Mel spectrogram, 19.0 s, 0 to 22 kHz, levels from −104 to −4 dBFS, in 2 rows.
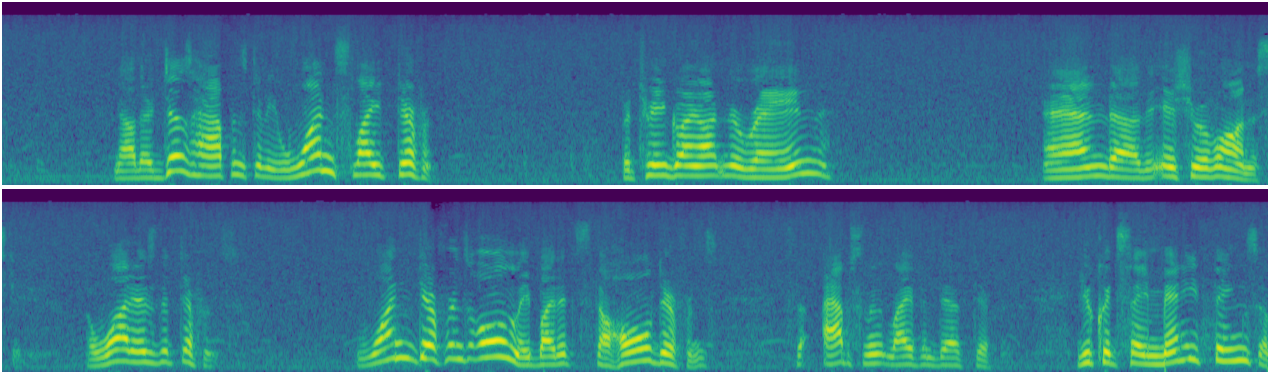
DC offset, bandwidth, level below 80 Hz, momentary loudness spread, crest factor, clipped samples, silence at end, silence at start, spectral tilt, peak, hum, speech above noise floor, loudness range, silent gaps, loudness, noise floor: under 0.1%; 15.5 kHz; -62 dBFS; 16 LU; 16 dB; under 0.1%; 0 s; 0.85 s; -6 dB/octave; -2 dBFS; none; 33 dB; 4 LU; none; -17 LUFS; -49 dBFS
